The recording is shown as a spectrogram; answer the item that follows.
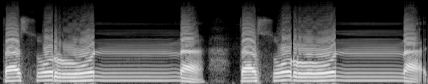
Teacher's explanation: ada nun berharakat tasdid maka ia kita baca dengan bacaan gunnah, ditahan suara nunnya. Tasurrunna, tasurrunna, jangan langsung tasurrun nazirin, tapi tahan dulu.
